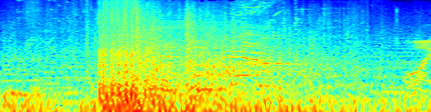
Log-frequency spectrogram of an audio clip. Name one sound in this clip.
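Gunfire rattles rapidly in quick bursts.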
